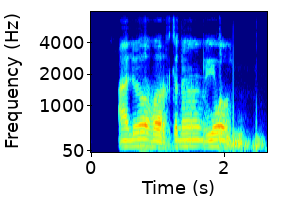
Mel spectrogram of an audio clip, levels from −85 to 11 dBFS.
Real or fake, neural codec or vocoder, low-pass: fake; codec, 32 kHz, 1.9 kbps, SNAC; 7.2 kHz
